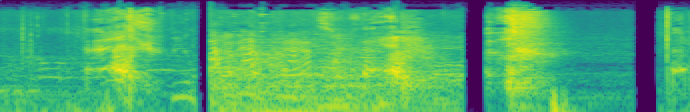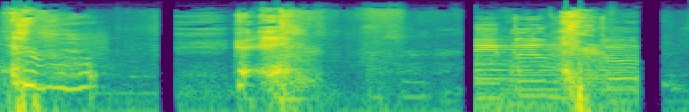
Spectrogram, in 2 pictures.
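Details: About six loud sneezes, each a short breath in then an explosive burst, edited together with brief cuts; sneezing.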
